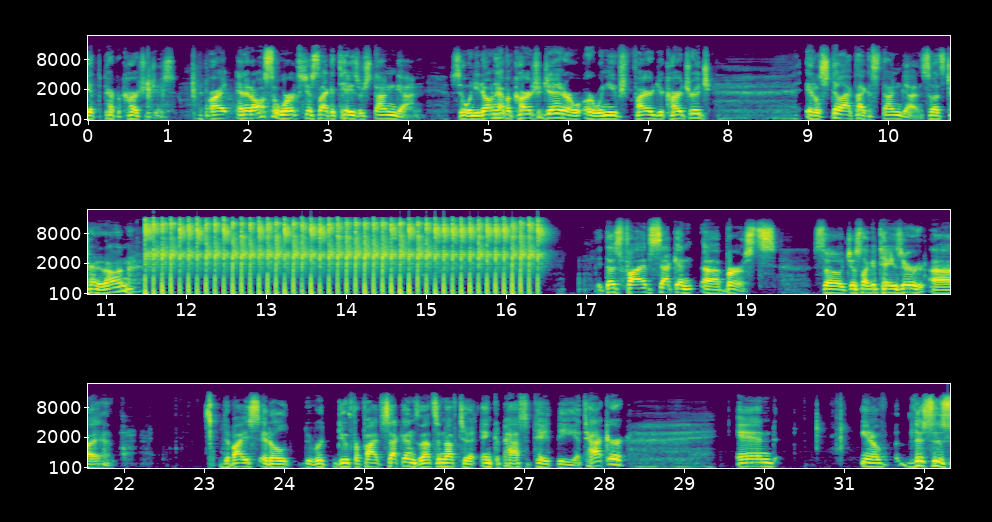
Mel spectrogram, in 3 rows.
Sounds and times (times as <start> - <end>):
Speech: 0.0 - 7.9, 9.0 - 11.4, 17.2 - 22.0, 23.0 - 28.3, 29.7 - 30.3, 31.2 - 32.3.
